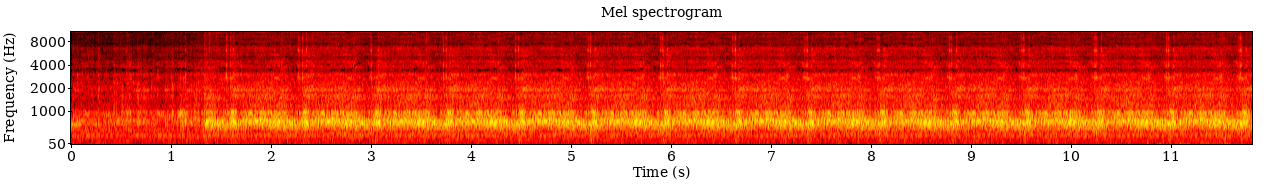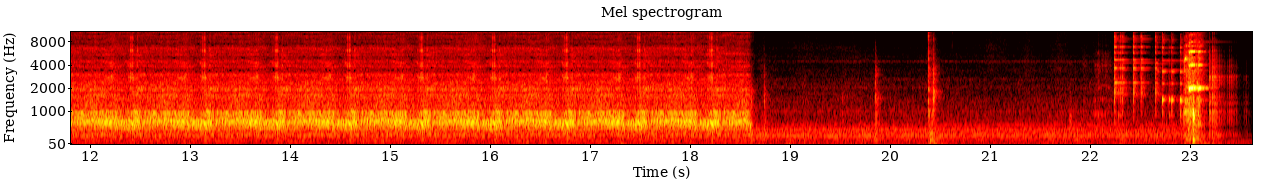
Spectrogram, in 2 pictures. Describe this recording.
This is the end of a 78rpm record on a 1920's or 1930's era gramophone. The music has just ended and the needle moves into the lead out groove, where it stays for a bit before being picked up and the machine turned off.
record, rpm, 78, gramophone, phonograph, start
